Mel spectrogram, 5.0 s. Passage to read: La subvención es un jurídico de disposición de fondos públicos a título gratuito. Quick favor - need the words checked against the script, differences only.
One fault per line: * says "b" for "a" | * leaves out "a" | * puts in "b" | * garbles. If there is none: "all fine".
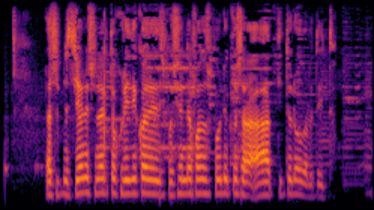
* puts in "acto"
